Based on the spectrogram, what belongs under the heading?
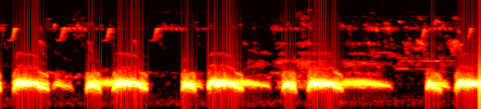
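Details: Spotted dove calling, linked to bird trapping: low coo phrases mixing short notes with longer sustained coos, repeated after brief gaps. Soft high-pitched chirps of other birds above.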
